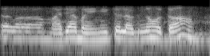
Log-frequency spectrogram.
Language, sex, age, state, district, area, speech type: Marathi, male, 45-60, Maharashtra, Yavatmal, urban, conversation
